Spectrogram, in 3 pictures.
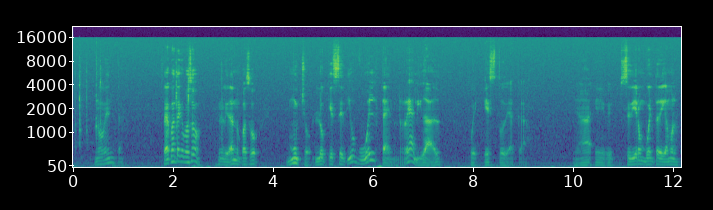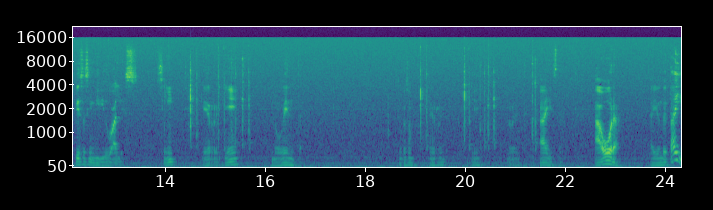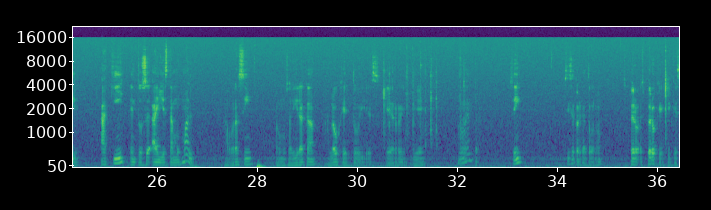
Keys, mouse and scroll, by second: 0.2 KP_9, 0.4 KP_0, 0.7 KP_Enter, 2.6 ctrl+z, 13.2 right click, 14.8 r, 15.3 y, 15.6 KP_9, 15.8 KP_0, 19.4 r, 20.3 y, 20.6 9, 20.7 KP_0, 21.6 KP_Enter, 28.1 right click, 30.8 r, 31.3 y, 31.6 KP_9, 31.8 KP_0, 32.5 KP_Enter.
